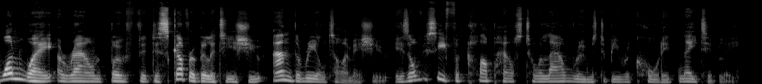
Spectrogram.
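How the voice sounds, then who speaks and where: Using a normal speaking voice, a man with a fairly high pitch talks at a fairly quick pace in a very clean recording with a silent background and a dry, close sound with no echo. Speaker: podcast host. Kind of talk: scripted intro and interview.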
